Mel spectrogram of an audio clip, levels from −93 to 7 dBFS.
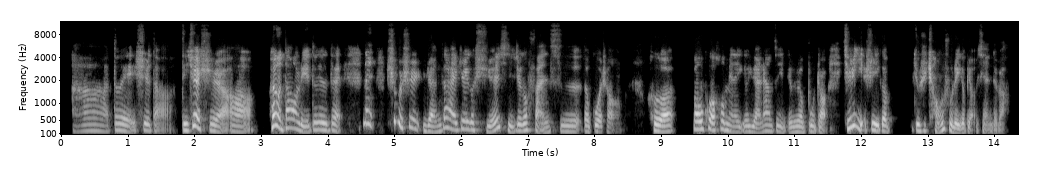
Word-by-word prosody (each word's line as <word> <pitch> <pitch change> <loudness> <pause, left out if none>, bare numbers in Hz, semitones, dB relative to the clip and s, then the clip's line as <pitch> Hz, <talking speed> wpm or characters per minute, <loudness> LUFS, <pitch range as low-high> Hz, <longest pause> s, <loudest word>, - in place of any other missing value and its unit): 啊， 180 0 -8
对， 195 -4 -1
是 195 -2 -1
的。 - - -8
的 195 - +3
确 320 +5 +7
是 195 -6 -1
哦， 165 +1 0 0.2
很 320 - +7
有 305 - +5
道 270 -1 +2
理， 170 -7 0
对 215 +5 -2
对 210 -2 +3
对。 195 -1 -2 0.3
那 400 - +1 0.3
是 470 - -1
不 390 - +3
是 280 -5 -1
人 175 -2 0
在 260 -4 +1
这 230 +1 -1
个 215 - 0
学 205 - -1
习 175 - -4
这 190 - +1
个 200 +2 +3
反 205 -7 -3
思 165 0 -5
的 170 - -1
过 165 +1 0
程， - - -7 0.5
和 170 -3 +5 0.3
包 230 0 +6
括 205 - +4
后 205 +4 -3
面 195 -6 -1
的 155 - -6
一 - - -6
个 165 - -4
原 150 -5 -1
谅 180 0 -2
自 175 - -5
己 - - -3
的 145 - -6
一 - - -3
个 155 -1 +1
步 170 +3 -2
骤， - - -1 0.2
其 250 - +2
实 295 - +6
也 315 - +1
是 210 - +2
一 185 - +7
个 180 -1 +1 0.3
就 190 - +3
是 185 0 -2
成 205 +3 +1
熟 - - 0
的 - - +4
一 - - +1
个 - - -1
表 - - -5
现， - - -9
对 - - -9
吧？ - - -10
190 Hz, 275 characters per minute, -22 LUFS, 170-220 Hz, 0.5 s, 确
